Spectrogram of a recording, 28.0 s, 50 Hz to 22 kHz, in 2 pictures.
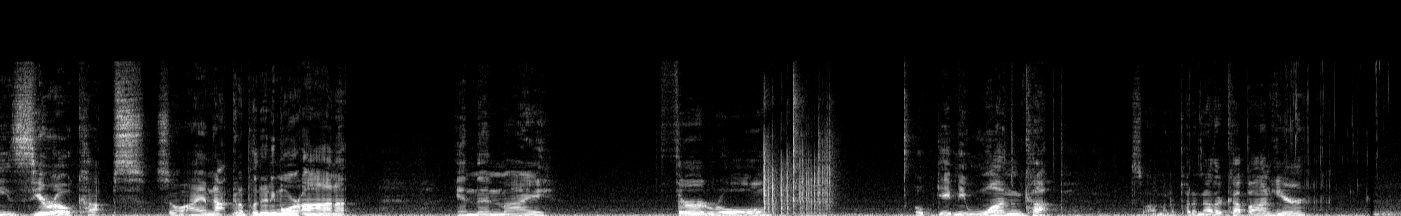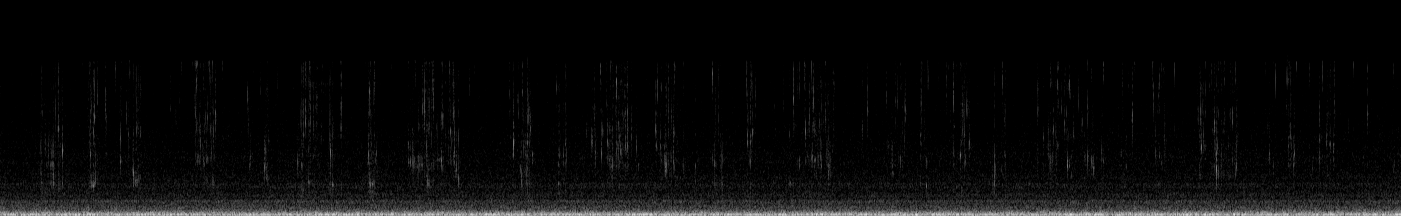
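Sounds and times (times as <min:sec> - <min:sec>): steady background hum: 0:00.0 - 0:28.0
water dripping: 0:14.4 - 0:27.4.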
